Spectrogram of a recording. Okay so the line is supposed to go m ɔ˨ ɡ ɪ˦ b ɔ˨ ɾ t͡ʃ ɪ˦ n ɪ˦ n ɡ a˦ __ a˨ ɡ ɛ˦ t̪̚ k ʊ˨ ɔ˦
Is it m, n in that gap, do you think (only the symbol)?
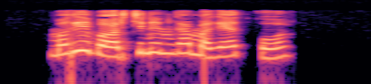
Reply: m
